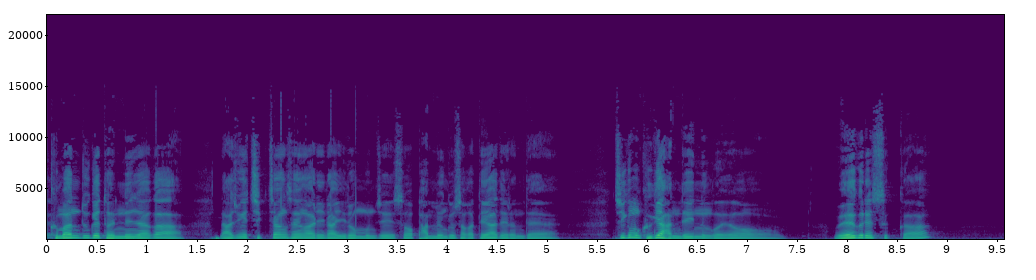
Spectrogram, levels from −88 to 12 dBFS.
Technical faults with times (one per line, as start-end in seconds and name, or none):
1.08-3.08 periodic USB or driver dropouts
